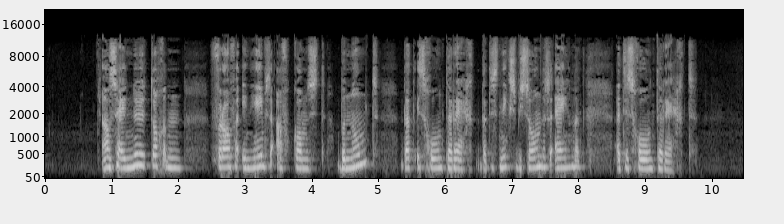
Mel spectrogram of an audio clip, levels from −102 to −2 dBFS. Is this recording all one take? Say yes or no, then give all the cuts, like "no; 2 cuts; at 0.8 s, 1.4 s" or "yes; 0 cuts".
yes; 0 cuts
